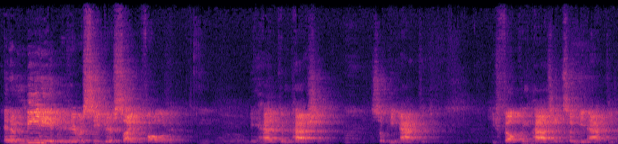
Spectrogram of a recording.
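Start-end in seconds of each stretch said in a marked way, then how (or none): none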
